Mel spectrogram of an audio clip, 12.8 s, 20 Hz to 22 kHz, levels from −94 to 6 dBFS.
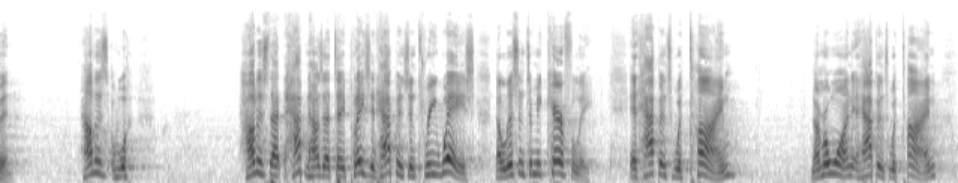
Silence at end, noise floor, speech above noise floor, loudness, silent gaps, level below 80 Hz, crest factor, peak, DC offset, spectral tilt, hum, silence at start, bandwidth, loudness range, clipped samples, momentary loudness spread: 0.3 s; -71 dBFS; 42 dB; -30 LUFS; none; -56 dBFS; 20 dB; -10 dBFS; under 0.1%; -4 dB/octave; none; 0 s; 15.5 kHz; 5 LU; under 0.1%; 13 LU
